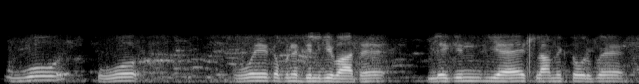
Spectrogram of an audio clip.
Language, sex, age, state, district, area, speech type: Urdu, male, 30-45, Uttar Pradesh, Muzaffarnagar, urban, conversation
